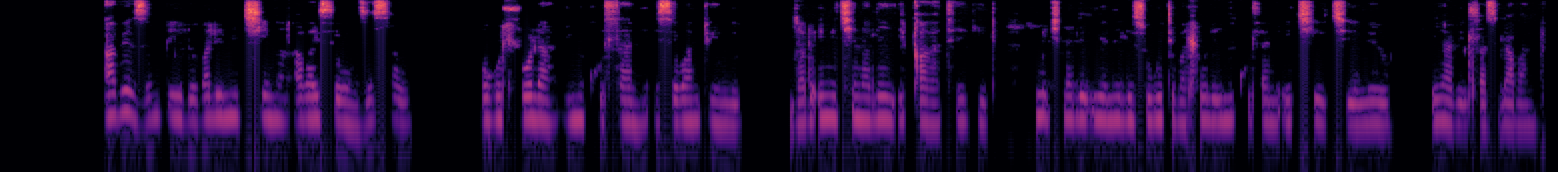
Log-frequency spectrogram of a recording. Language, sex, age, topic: North Ndebele, male, 36-49, health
